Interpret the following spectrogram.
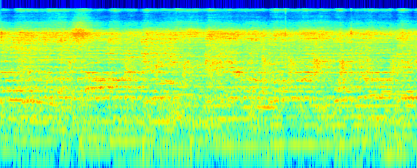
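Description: Gospel song played loudly, a group of voices singing together over instrumental accompaniment.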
